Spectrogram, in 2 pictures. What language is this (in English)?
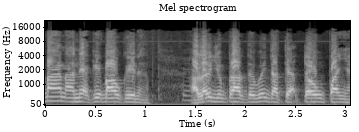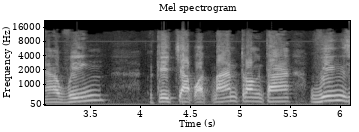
Thai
